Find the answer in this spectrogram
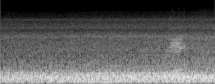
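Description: Steady, loud roar of a running forge heating the damascus billet, with no breaks or changes.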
